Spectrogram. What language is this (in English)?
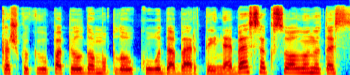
Lithuanian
